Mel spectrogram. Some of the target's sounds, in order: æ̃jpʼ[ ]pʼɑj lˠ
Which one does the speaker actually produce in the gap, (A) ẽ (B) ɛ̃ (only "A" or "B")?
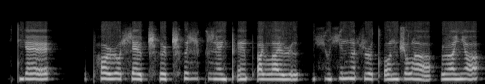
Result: B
